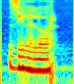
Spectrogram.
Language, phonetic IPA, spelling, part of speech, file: Romanian, [ˈzilelor], zilelor, noun, Ro-zilelor.ogg
- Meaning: definite genitive/dative plural of zi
